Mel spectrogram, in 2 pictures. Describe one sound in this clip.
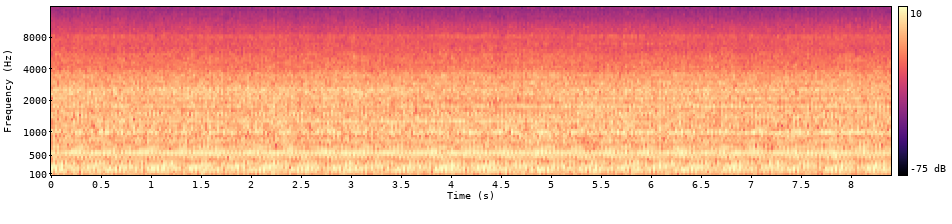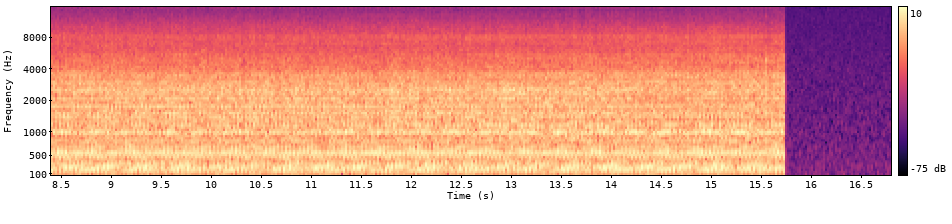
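A milling machine whines steadily as its cutter grinds through metal.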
